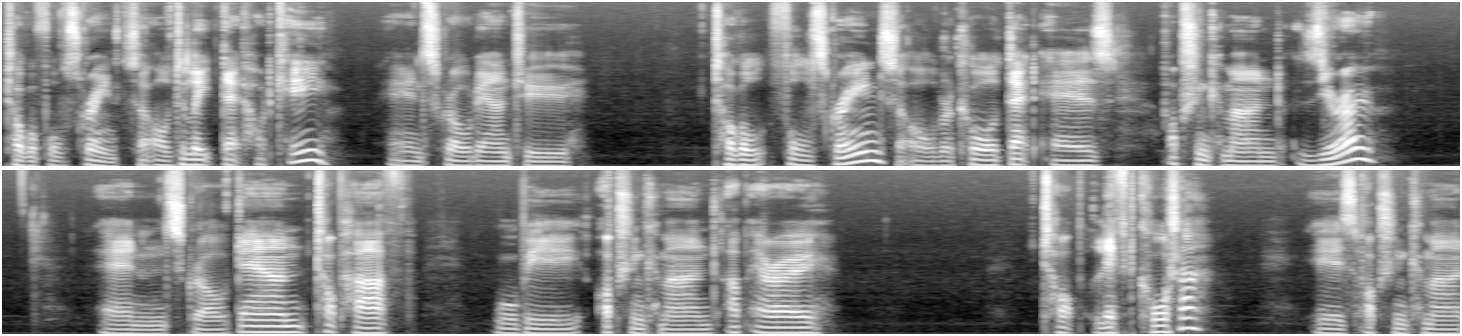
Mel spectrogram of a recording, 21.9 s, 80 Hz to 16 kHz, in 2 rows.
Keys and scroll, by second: 9.9 alt+super+o, 16.1 alt+super+Up.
